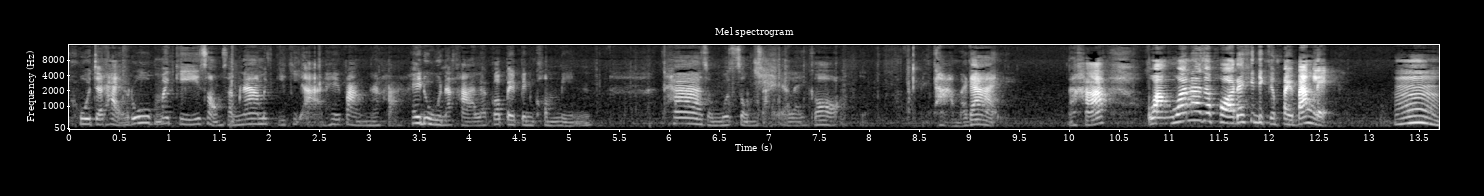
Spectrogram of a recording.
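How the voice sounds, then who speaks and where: Bright, encouraging Thai woman teacher. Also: fairly high pitch, slight background noise. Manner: slow, deliberate reading aloud with pauses at punctuation; encouraging, chatty, answers viewer comments. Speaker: English teacher. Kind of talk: live-streamed language lesson.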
